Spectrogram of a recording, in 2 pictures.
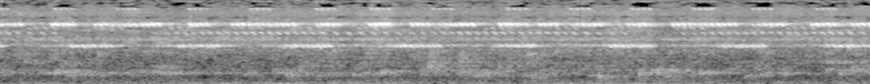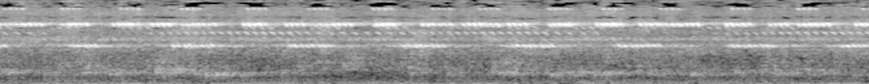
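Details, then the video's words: A chorus of crickets offered for driving away rats, helping sleep and training birds. Rapid pulsed chirping overlaps a constant high shrill ringing, many insects calling at once, nothing else heard. "Suara jangkik pengusir tikus pengantar tidur"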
